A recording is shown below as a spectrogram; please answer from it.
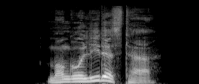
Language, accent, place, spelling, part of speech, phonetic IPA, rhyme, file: German, Germany, Berlin, mongolidester, adjective, [ˌmɔŋɡoˈliːdəstɐ], -iːdəstɐ, De-mongolidester.ogg
- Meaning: inflection of mongolid: 1. strong/mixed nominative masculine singular superlative degree 2. strong genitive/dative feminine singular superlative degree 3. strong genitive plural superlative degree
